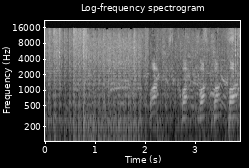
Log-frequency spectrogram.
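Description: A pistol fires single sharp shots.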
